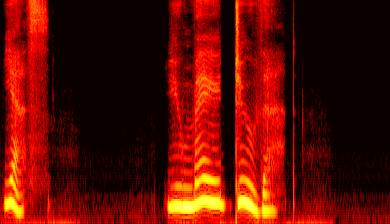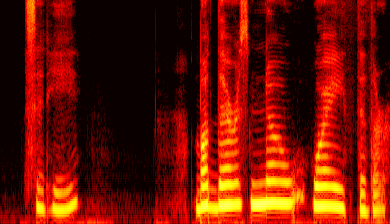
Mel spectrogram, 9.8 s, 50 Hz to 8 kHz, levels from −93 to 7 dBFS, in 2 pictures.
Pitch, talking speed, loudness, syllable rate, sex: 215 Hz, 80 wpm, -17 LUFS, 2.8 syllables/s, female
